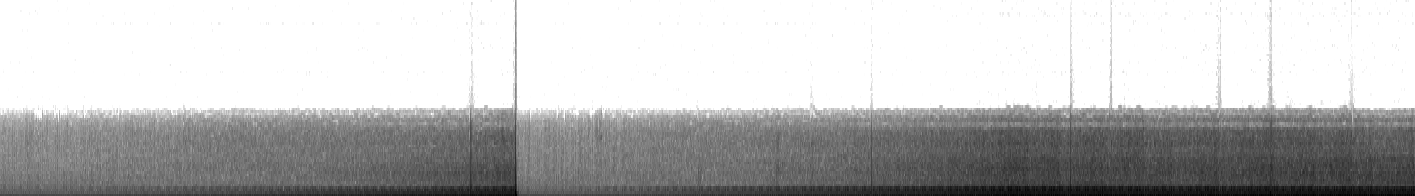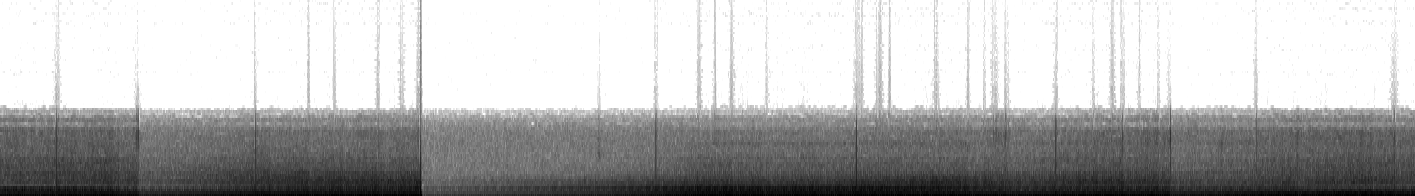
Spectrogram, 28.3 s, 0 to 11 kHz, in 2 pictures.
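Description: Nissan Silvia S13's tuned SR20 inline-four engine idling steadily at an even pitch. It grows gradually louder, drops off sharply about 5 seconds in and again about 18 seconds in, then builds up again.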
